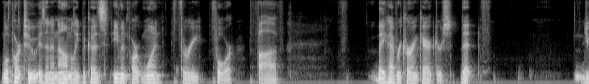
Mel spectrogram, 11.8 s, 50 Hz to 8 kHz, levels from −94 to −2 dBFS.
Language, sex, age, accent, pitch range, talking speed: English, male, 40-59, American, 85-95 Hz, 95 wpm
